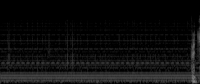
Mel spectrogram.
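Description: Steady electrical mains hum, a low buzz made of several constant tones, in a pause between spoken words. A man's voice comes back in at the very end.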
